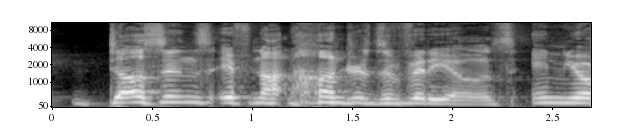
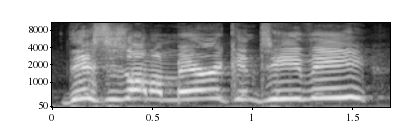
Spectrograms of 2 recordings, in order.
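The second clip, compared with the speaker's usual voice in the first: disbelief; 8 semitones higher than usual. Retold or imitated. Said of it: "I was like".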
